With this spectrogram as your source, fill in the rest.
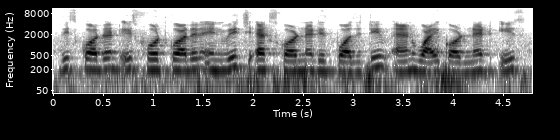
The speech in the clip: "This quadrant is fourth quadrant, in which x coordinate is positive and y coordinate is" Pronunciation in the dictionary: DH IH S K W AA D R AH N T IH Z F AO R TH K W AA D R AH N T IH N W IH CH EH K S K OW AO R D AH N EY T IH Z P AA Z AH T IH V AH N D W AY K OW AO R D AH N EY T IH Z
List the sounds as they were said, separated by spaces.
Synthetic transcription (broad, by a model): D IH S K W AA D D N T IH Z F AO R T K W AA D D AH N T IH N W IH CH EH K S K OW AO R D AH N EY T IH Z P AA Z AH T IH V AH N D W AY K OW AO R D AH N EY T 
